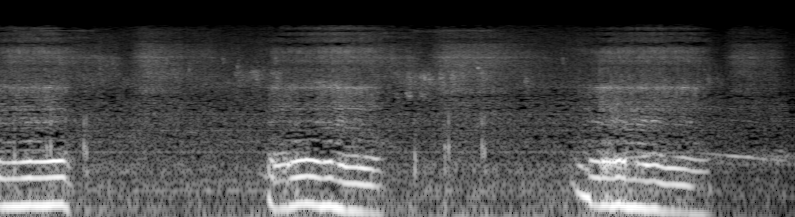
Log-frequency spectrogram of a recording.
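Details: Snoring demonstrated with a Smart Anti-Snore Pillow, which detects snoring and shifts left and right: loud, low, rattling snores on breathing in, about three in ten seconds, with quieter breathing out between; snoring.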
